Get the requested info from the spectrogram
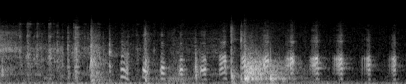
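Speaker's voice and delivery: long falling breathy laugh; cruel laughter. Acted. Kitty laughing at the old man who proposed, long cruel laugh. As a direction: laugh it all out at him.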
